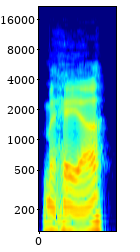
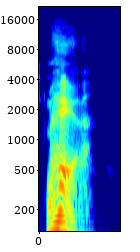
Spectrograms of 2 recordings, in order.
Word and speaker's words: Mexia: Yes, it is pronounced Mejia, named after Jose Antonio Mejia, a Mexican hero for the Republic of Texas Army during the Texas Revolution. – And for our listeners, the it's spelled M-E-X-I-A, but it's pronounced Mejia.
